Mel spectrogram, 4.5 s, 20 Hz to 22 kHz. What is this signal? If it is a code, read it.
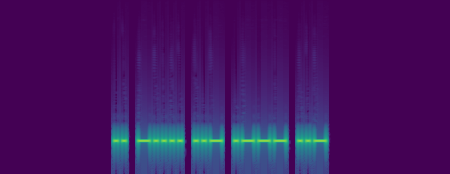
Morse code, heard as a keyed tone, about 30 wpm, 700 Hz. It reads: I6UJU
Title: Five Challenging Letter-Number Combinations 30wpm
